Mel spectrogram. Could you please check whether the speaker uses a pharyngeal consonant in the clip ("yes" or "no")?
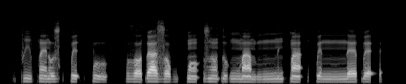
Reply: no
